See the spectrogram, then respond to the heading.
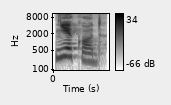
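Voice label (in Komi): "некод", Komi, female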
